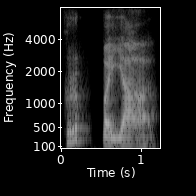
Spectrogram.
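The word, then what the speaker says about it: कृपया: So R there, krr. So kripaya, kripa. Okay, we can sound like a ru, kripa.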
